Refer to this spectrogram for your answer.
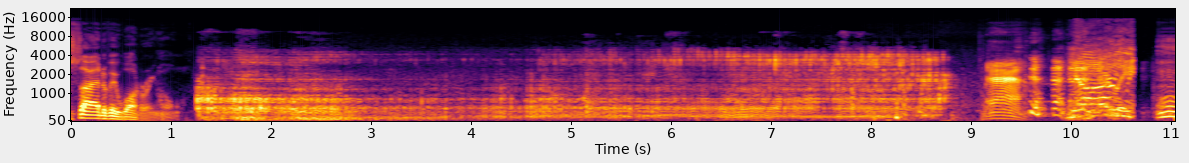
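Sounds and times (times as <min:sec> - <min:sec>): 
speech: 0:00.0 - 0:02.4, 0:09.2 - 0:11.0
elephant farting at a watering hole: 0:01.2 - 0:08.9.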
